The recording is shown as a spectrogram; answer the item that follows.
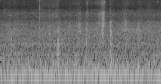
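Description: Steady low rumble of an idling vehicle engine, with a few faint clicks.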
